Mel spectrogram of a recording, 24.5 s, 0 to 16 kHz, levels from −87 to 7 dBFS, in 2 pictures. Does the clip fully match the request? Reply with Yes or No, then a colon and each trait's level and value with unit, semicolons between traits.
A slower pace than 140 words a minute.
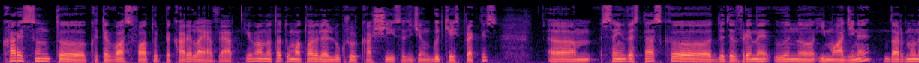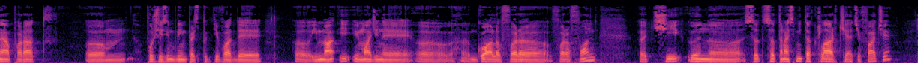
Yes: average, 120 wpm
